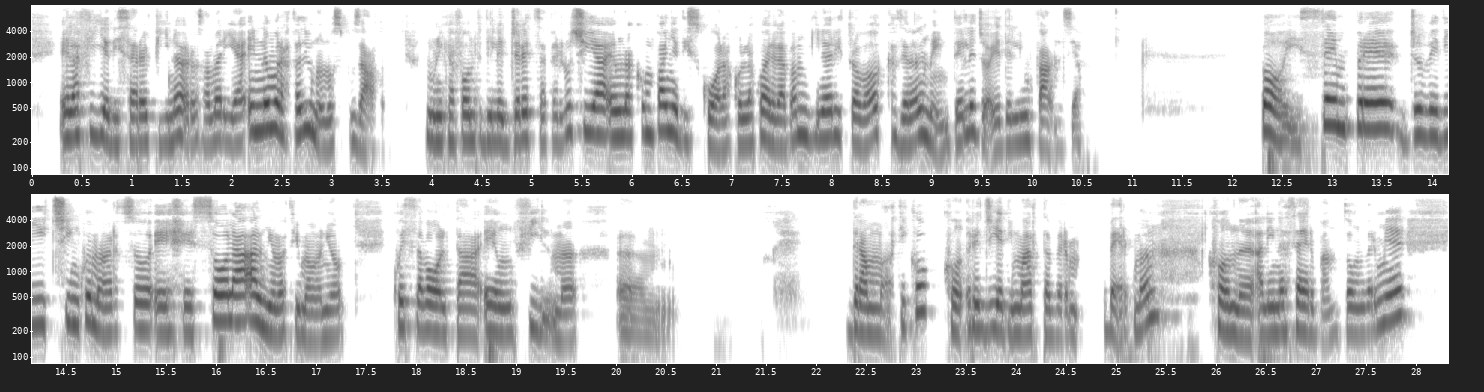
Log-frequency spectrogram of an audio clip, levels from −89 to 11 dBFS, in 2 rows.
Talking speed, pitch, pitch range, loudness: 135 wpm, 205 Hz, 190-245 Hz, -29 LUFS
